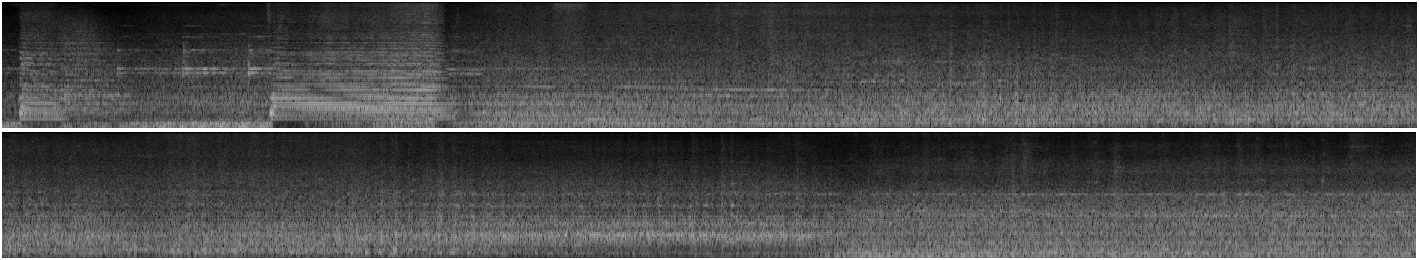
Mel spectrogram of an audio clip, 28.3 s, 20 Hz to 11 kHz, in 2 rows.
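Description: An EMD SD70ACe diesel locomotive's air horn sounds two blasts at the start, the second louder, then the train of tank cars rolls past with the wheels running along the rails. About three-quarters of the way through, this gives way to the steady rumble of a car driving along the highway beside the train.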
